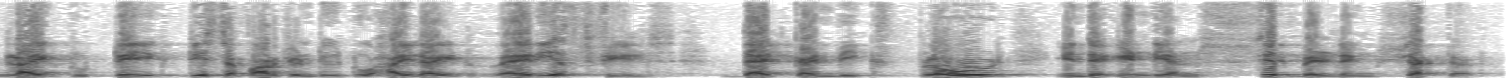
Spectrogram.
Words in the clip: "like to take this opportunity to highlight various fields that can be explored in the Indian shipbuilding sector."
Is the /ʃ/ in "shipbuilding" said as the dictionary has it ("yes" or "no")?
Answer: no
